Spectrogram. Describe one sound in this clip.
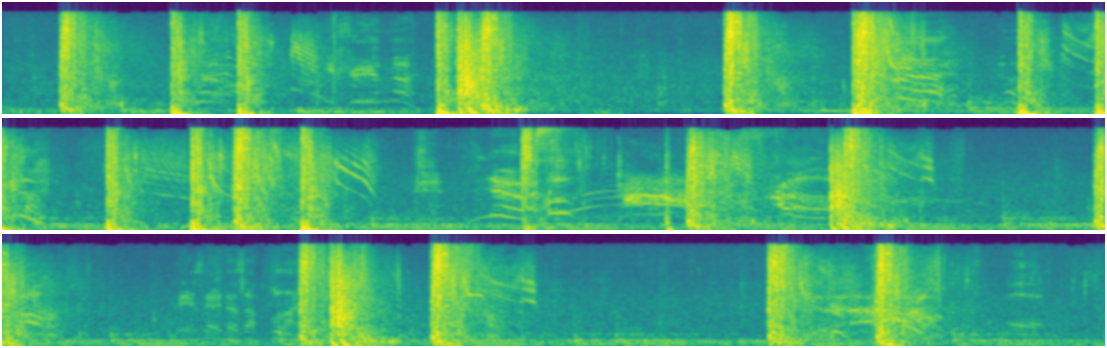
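Heavy blows thud in a brutal fight.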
